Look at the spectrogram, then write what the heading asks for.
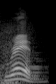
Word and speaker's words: read: the present simple tense i read the manual but do not forget to pronounce it as red to indicate that it happened in the past time basically we use this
